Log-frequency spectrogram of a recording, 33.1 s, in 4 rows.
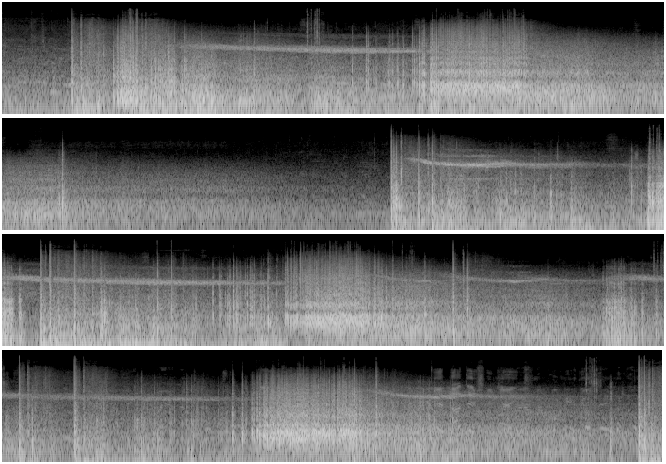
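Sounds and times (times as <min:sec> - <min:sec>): fireworks bursting and crackling: 0:00.0 - 0:11.7, 0:13.0 - 0:33.0
falling high whistle: 0:02.0 - 0:06.2, 0:13.3 - 0:27.9.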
